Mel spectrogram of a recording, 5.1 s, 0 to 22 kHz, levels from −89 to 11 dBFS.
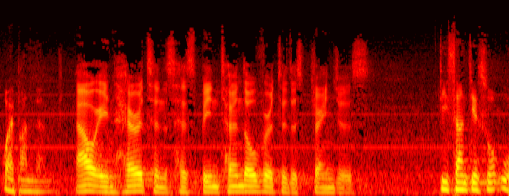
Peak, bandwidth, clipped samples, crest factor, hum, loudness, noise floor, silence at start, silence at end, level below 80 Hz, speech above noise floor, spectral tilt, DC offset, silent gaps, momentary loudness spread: -2 dBFS; 12 kHz; under 0.1%; 20 dB; none; -21 LUFS; -45 dBFS; 0 s; 0 s; -48 dBFS; 25 dB; -6.5 dB/octave; under 0.1%; none; 12 LU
